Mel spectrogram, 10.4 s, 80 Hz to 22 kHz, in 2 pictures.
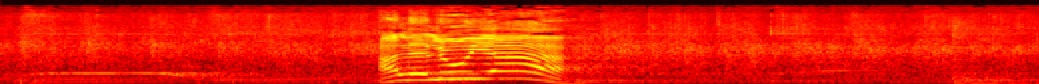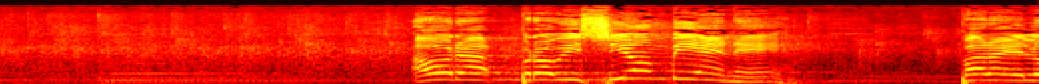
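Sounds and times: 
large crowd applauding: 0.0s - 10.3s
speech: 1.9s - 3.0s, 7.3s - 9.2s, 10.0s - 10.3s.

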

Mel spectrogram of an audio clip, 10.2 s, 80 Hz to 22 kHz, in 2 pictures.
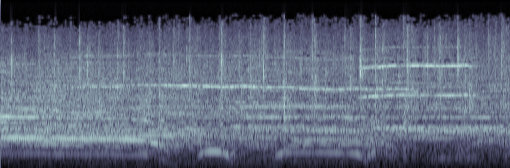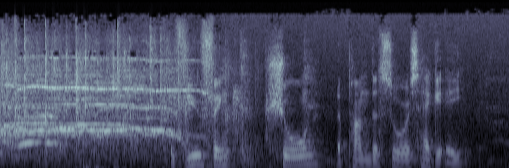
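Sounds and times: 
large live crowd cheering, screaming and shouting: 0.0s - 7.2s
speech: 7.0s - 9.8s.

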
